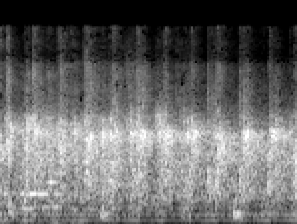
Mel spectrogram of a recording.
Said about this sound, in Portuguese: e as palmas que glorificam o nome do Senhor.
